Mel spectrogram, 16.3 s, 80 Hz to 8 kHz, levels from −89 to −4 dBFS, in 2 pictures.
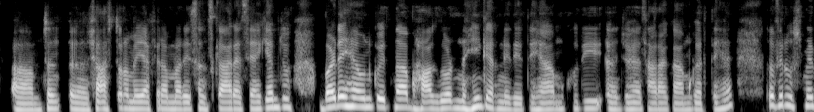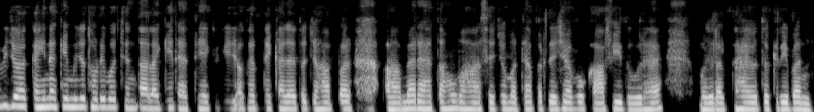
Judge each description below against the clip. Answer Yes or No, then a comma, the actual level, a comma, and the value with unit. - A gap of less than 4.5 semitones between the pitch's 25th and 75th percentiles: Yes, average, 2.7 semitones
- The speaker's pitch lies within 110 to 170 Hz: Yes, medium, 140 Hz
